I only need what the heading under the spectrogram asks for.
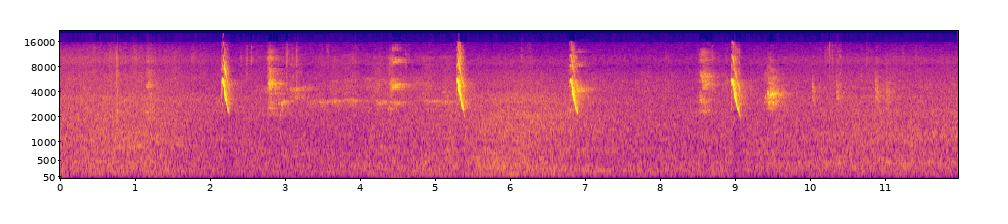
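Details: Prinia (prenjak lumut) calling with sharp, high 'piw' notes that sweep quickly downward. About five are spaced a few seconds apart, with faint softer chirps between them over a low steady hiss.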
